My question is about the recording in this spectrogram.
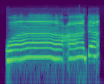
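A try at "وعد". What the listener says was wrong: Wa'ada, langsung ain ke dal jadi wa'ada lagi. Jangan terputus ya.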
